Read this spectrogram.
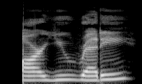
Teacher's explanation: pitch of their voice goes up at the end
